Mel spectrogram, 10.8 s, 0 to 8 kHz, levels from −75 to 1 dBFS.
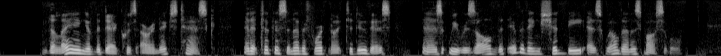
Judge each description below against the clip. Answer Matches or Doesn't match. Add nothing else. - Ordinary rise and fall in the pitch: Doesn't match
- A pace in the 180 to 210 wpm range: Doesn't match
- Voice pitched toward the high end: Doesn't match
